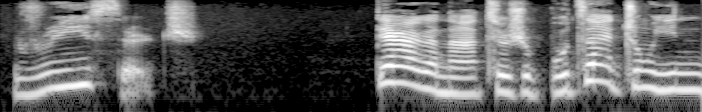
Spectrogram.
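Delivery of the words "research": research with RE held long; REEE-search, weight up front; noun stress on first syllable. Shown as a demonstration. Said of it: "re这个时候要长一点".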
